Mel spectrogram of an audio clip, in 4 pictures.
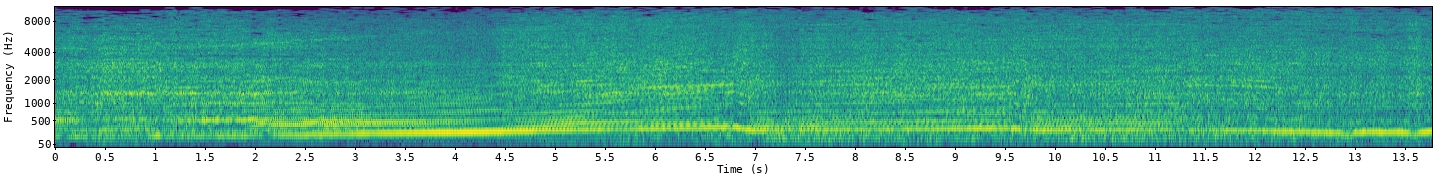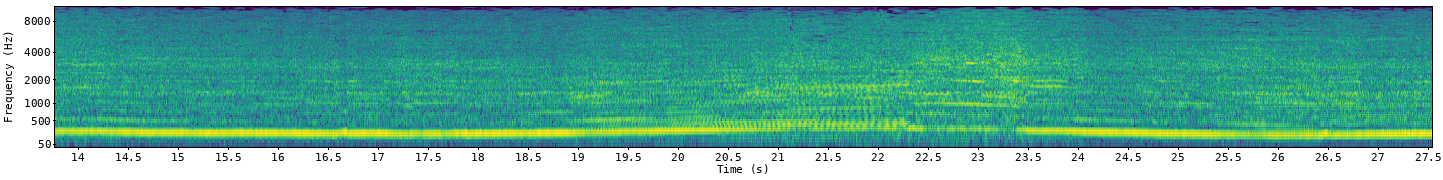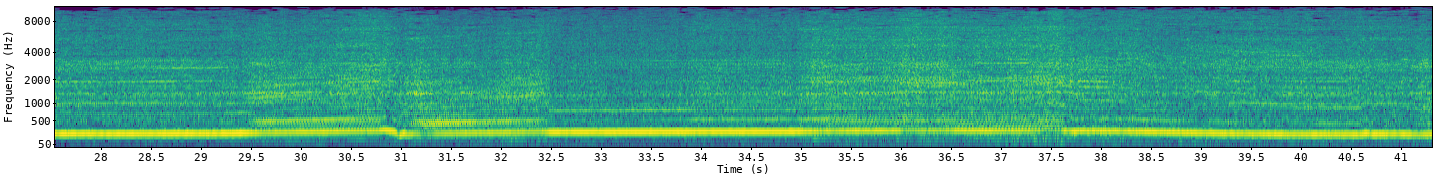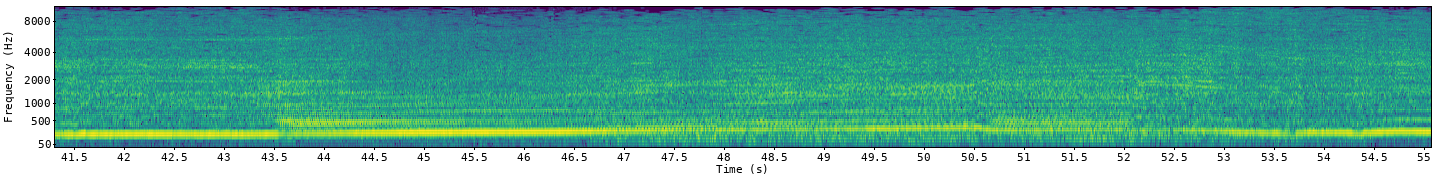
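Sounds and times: heavy wind noise: 0:00.0 - 0:55.0
motorcycle engine revving: 0:00.0 - 0:55.0.

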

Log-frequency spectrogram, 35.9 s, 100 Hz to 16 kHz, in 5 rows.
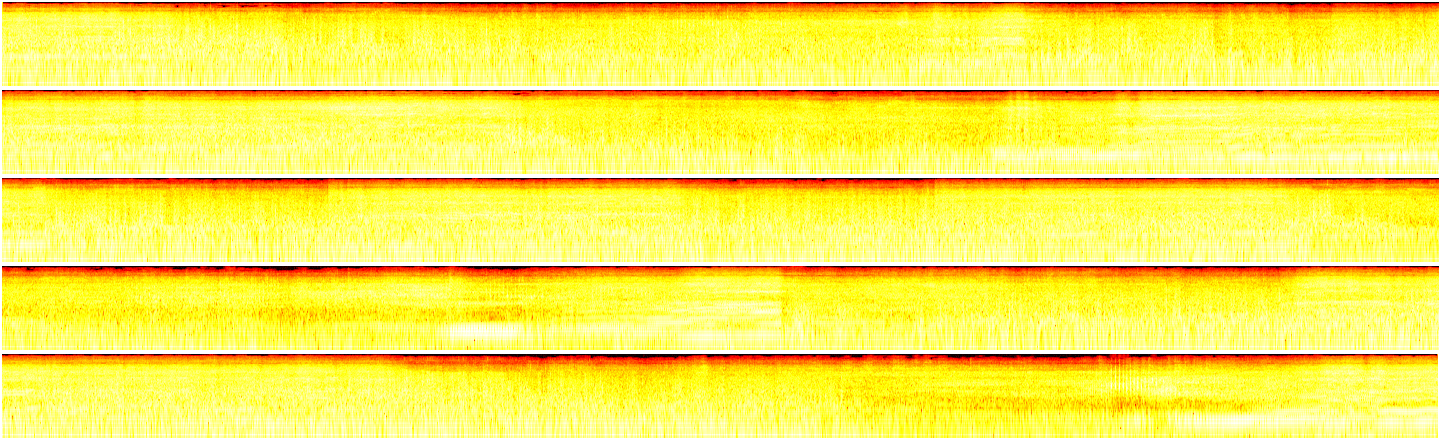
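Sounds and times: two-stroke engine revving: 0:00.0 - 0:35.9.

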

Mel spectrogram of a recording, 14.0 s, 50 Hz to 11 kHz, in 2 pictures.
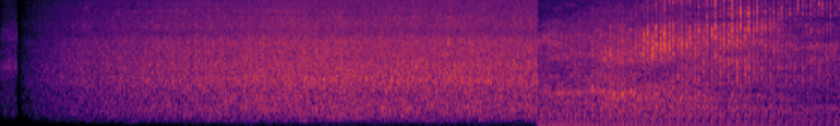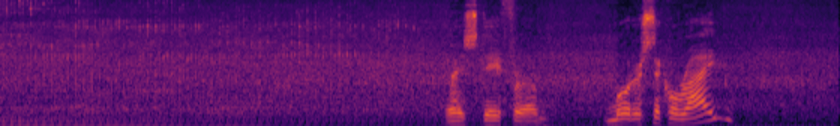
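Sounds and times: stream running over rocks: 0:00.2 - 0:14.0
motorcycle engine on gravel: 0:04.5 - 0:11.0.

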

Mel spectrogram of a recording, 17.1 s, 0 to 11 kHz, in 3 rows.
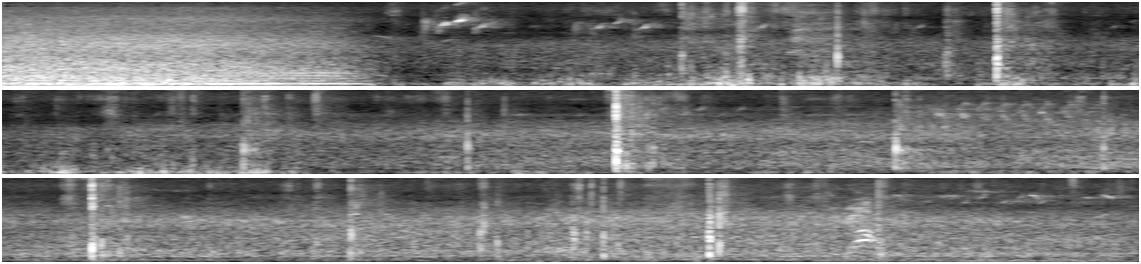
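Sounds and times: tennis ball bounces: 0:07.9 - 0:09.1, 0:10.1 - 0:16.0.

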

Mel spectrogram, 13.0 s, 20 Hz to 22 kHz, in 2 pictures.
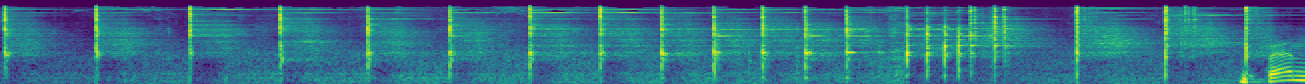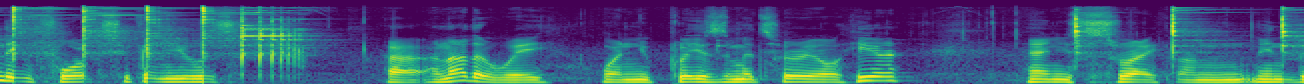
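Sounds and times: hammer striking hot metal on anvil: 0:00.0 - 0:08.2, 0:11.9 - 0:13.0.

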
